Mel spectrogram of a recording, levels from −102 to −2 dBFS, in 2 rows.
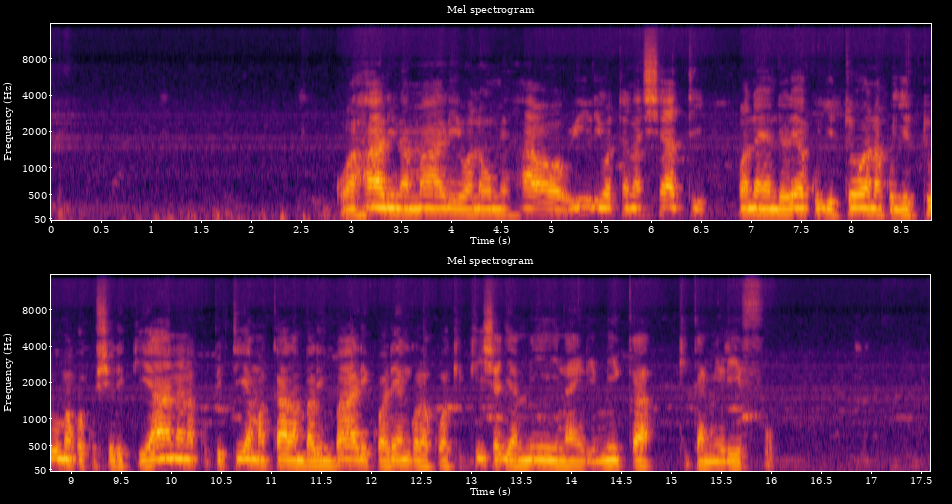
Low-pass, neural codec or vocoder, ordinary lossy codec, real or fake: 14.4 kHz; vocoder, 48 kHz, 128 mel bands, Vocos; AAC, 96 kbps; fake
